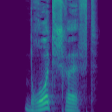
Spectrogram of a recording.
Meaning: A font that is used for typesetting body text
- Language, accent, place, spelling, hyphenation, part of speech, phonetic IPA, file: German, Germany, Berlin, Brotschrift, Brot‧schrift, noun, [ˈbʀoːtˌʃʀɪft], De-Brotschrift.ogg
